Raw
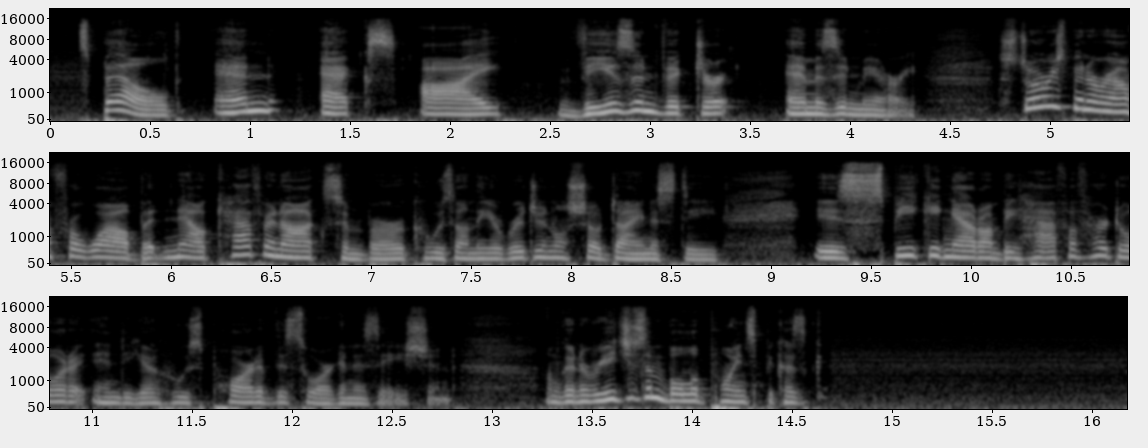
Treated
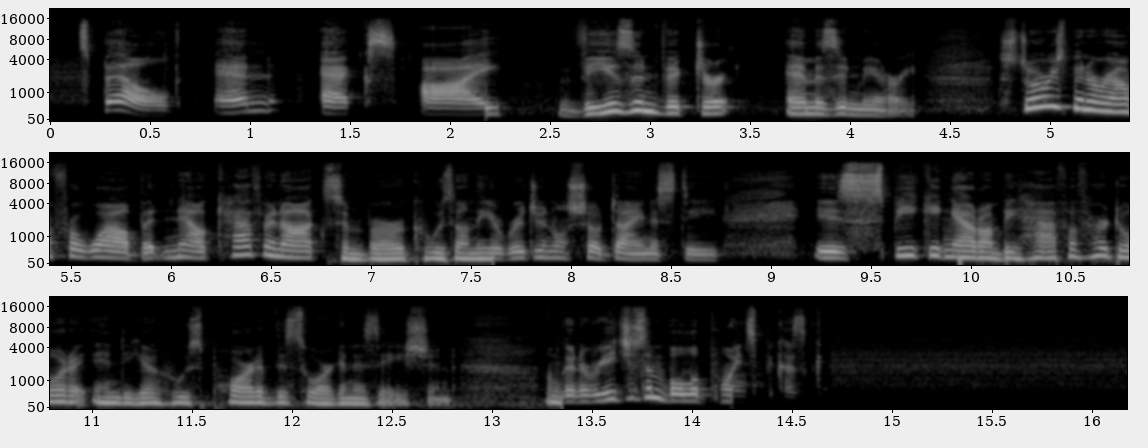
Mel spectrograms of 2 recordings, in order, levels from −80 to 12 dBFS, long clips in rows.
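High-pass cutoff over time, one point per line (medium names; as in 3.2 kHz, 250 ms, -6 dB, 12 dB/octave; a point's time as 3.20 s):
high-pass 24 dB/octave
580 Hz
from 2.18 s 260 Hz
from 6.78 s 84 Hz
from 7.61 s 260 Hz
from 9.94 s 88 Hz
from 13.35 s 370 Hz
from 14.20 s 840 Hz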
